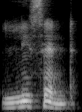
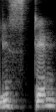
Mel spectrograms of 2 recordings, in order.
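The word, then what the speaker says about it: listen: যেনভাবে লিসেন্ড এখানে লিস্টেন না লিসেন এর একটা ভিডিও প্রথম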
